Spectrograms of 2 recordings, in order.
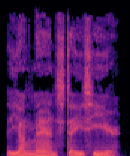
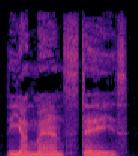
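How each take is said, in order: First: Said in the usual way. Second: Softer, slow, firm repeat; quiet firm repeat. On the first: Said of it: "the big stranger said quietly". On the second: A narrator's reading. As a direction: say it again, slow and unmoving. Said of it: "the stranger said again".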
